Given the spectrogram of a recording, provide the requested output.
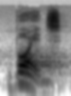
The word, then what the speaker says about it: birds: The next day, the camp is surrounded by boids. I'm from Brooklyn originally. That's the correct pronunciation for birds.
